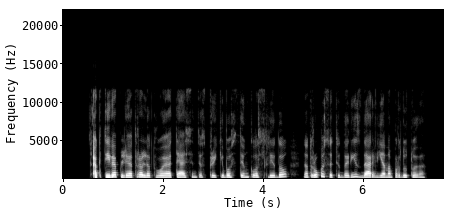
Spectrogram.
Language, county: Lithuanian, Vilnius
